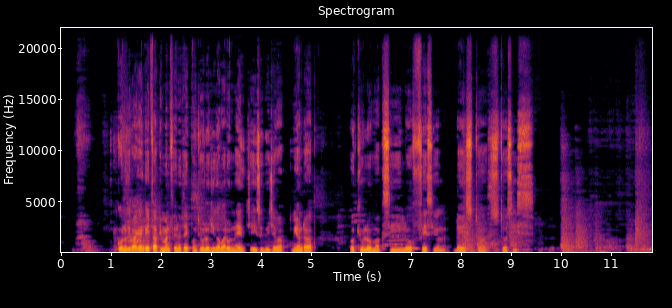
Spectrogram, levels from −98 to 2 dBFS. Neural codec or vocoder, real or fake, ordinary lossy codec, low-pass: none; real; none; none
